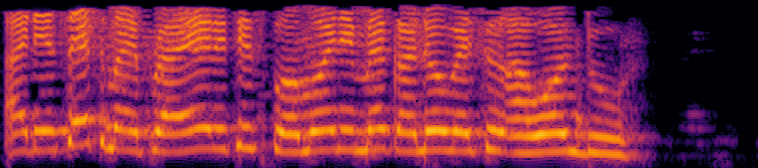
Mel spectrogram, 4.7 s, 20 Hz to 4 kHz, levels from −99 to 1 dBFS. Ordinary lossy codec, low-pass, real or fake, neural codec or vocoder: MP3, 16 kbps; 3.6 kHz; real; none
